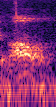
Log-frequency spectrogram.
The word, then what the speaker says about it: Baal: I know his father already been a part of building altars to Baal or Baal, depending on which way you want to pronounce it.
